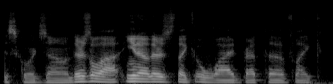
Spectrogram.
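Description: A man reminiscing casually as an interview guest, telling stories loosely and often trailing off. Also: on the low side. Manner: halting, trailing off, loose storytelling.

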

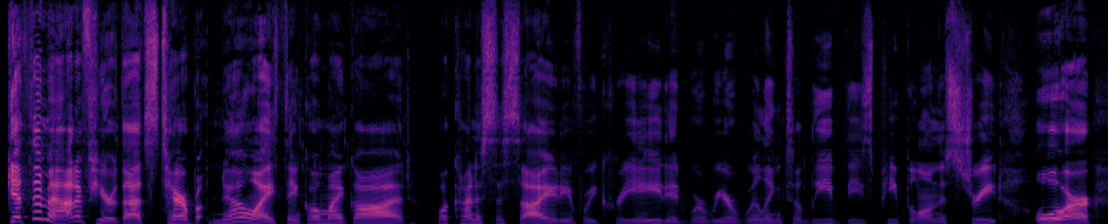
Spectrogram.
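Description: A woman's voice: medium pitch, moderate pace, hardly any pauses, fairly bright tone, clear, resonant tone, dry recording, studio quality. A woman co-hosting a podcast in casual, reflective discussion, talking candidly with digressions and questions to herself. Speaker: podcast co-host.

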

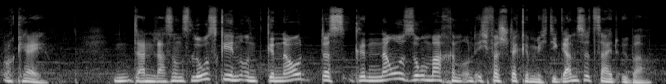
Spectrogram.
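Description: A man's voice: fairly high pitch, sing-song, normal speed, faint music behind. A man speaking as a player in a tabletop role-playing game, with faint noise behind him. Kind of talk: in-character tabletop role-play.

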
